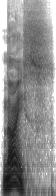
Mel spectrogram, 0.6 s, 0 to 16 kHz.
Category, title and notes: Speech > Solo speech
Joyful - Nice 1
dialogue, FR-AV2, happy, Human, joy, joyful, Male, Man, Mid-20s, Neumann, nice, NPC, oneshot, singletake, Single-take, talk, Tascam, U67, Video-game, Vocal, voice, Voice-acting, word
